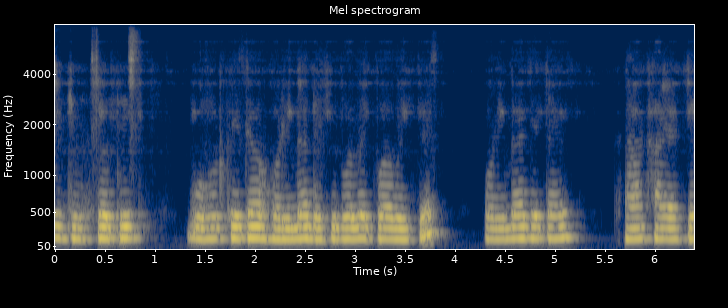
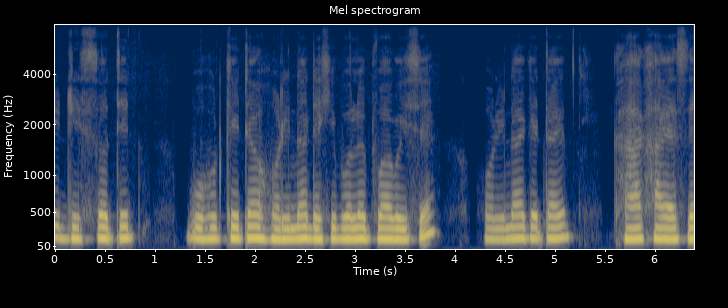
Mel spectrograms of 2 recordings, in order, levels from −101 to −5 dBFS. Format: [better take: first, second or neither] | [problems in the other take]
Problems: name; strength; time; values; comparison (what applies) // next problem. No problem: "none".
second | noise reduction (neural mask model DeepFilterNet 3)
